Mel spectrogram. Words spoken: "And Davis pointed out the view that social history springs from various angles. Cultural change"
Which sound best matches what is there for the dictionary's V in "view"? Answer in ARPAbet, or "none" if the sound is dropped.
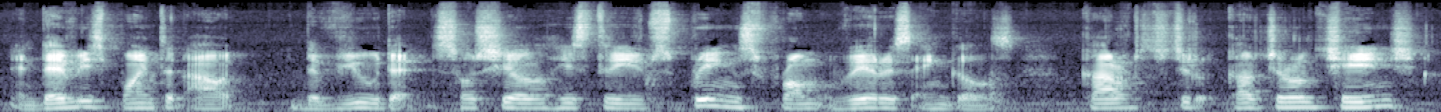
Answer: V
